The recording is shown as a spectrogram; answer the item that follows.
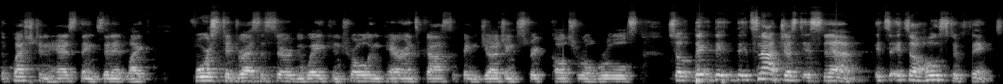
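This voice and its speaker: This man has a Chicago accent and a fairly high pitch. He talks with hardly any pauses. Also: ordinary pitch variation, moderate pace. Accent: Chicago American English. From US Midwest, Chicago. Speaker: physician speaking on mental health. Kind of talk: panel talk. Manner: halting, many repetitions.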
